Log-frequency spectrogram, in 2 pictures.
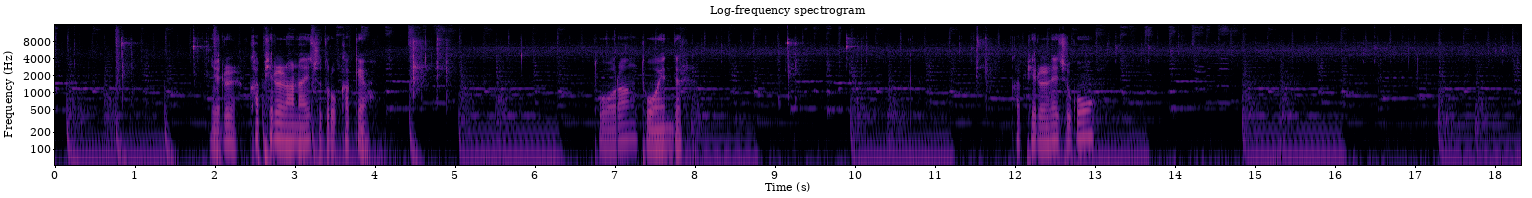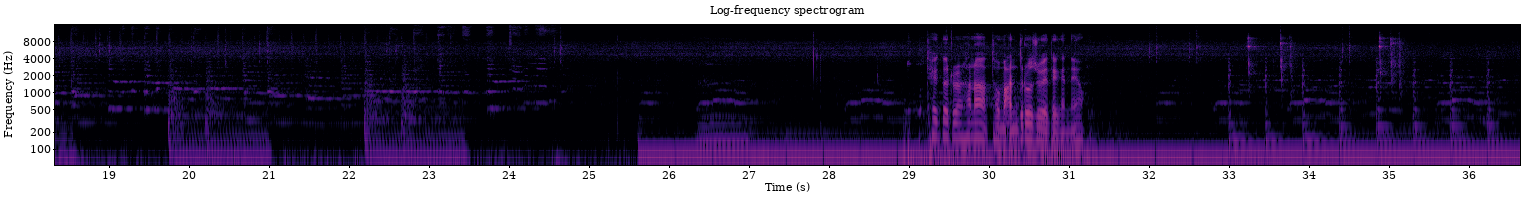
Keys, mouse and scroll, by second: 0.8 m, 1.7 ctrl+click, 4.4 Escape, 7.0 click, 7.6 middle click, 8.1 click, 9.1 m, 10.0 ctrl+click, 11.7 scroll up 1, 13.1 click, 13.9 right click, 16.3 click, 20.0 middle click, 20.9 click, 34.4 click.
